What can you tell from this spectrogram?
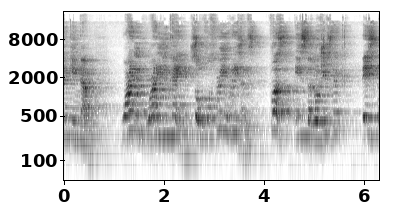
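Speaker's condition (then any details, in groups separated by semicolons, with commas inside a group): No condition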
